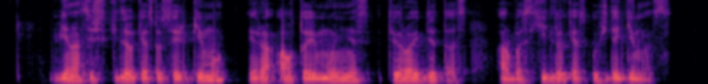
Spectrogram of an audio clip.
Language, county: Lithuanian, Vilnius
